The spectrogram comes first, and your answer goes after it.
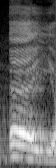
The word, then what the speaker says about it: œil: T, œil. Regardez ici, œil. Ici, j'ai E, suivi de IL, œil.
